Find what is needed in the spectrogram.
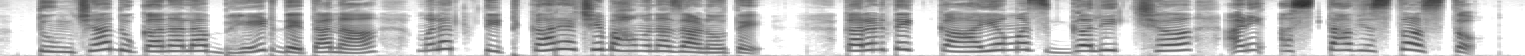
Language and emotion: Marathi, disgusted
